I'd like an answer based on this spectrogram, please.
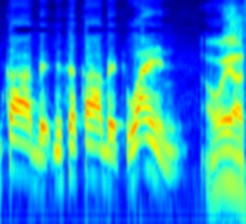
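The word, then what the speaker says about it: Whyne: Corbett Wine. Oh, what you say? So my relatives and they can't pronounce the wine, some say Wayne.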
